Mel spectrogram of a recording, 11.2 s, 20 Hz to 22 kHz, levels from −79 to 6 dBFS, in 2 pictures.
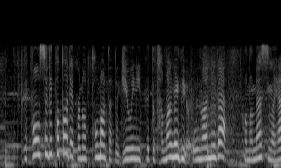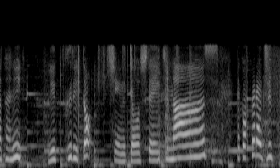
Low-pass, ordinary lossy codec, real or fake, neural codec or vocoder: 7.2 kHz; none; fake; codec, 16 kHz, 1 kbps, X-Codec, HuBERT features, trained on balanced general audio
